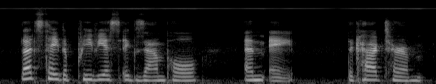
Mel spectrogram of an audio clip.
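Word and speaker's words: 骂: as a third tone ma it means horse but if you pronounce it as a fourth tone ma then it means a verb to curse to condem or to blame which is a very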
